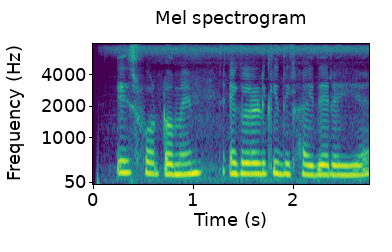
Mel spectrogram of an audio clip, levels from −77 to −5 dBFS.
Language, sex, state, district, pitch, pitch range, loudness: Hindi, female, Punjab, Kapurthala, 230 Hz, 215-235 Hz, -14 LUFS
